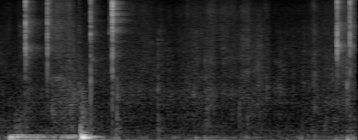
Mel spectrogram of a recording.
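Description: A pen scratches across paper in a few quick strokes, with soft taps and a brief thump, then quiet before a final short scribble, as someone tries writing with the pen.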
